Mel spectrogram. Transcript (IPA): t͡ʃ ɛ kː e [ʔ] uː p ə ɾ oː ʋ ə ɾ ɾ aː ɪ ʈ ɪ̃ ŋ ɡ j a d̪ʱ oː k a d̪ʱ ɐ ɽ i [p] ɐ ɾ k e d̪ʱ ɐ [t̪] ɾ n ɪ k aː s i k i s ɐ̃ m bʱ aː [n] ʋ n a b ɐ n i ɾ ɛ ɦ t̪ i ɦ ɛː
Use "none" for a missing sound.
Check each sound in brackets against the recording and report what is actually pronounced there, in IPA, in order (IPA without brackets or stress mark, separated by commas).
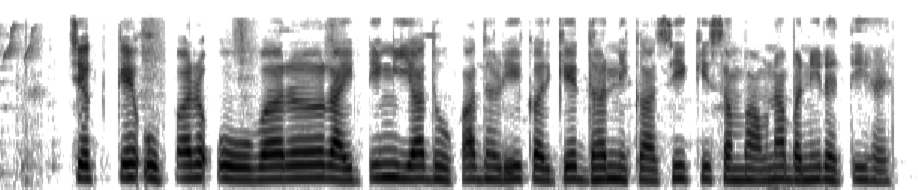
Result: ʔ, k, none, none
